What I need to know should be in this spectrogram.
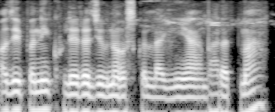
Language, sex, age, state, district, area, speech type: Nepali, male, 18-30, West Bengal, Jalpaiguri, rural, spontaneous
